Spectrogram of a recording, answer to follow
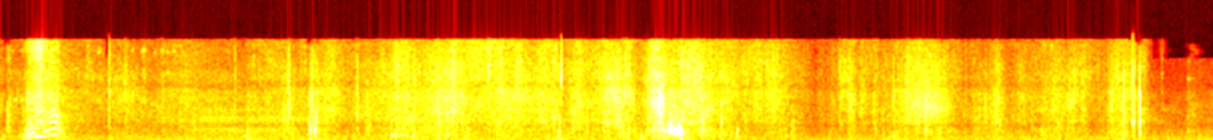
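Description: Clothing and belongings rustling as people get up from a table, with a short swish just after the start and another about three seconds in, over a steady background hiss.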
